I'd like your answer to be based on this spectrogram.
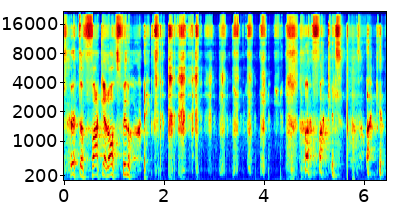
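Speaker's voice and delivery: real laughter breaking in as he brags; laughing. Real, not acted. Laughing while telling a friend the bloke ended up in hospital.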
